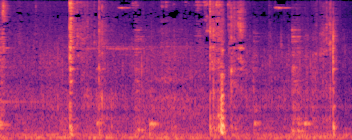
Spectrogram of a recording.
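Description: Metal cooking utensils clinking against a pot, with two sharp strikes about a second in and near three seconds in and a few lighter clinks between.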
